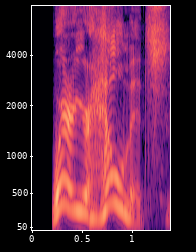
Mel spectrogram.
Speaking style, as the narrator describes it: one of the guys, presumably the lieutenant, yells at them

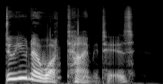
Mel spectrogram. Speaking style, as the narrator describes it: said Midge sternly

